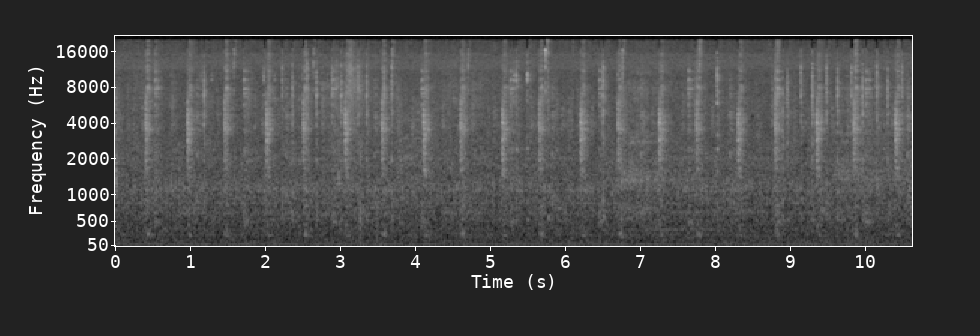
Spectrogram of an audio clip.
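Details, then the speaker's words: Citizen battery-powered cuckoo clock with slip-clutch pendulum, leveled after stopping when tipped; even tick-tock just under one beat a second, steady with no stumbles, pendulum running normally again. "I don't know if you can hear the tick tock or not I can tip it it stops I bring it back over and it's going again"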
